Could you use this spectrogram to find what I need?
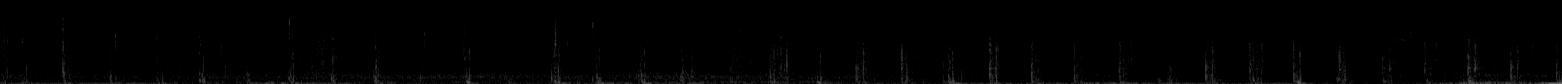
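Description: Footsteps swish steadily through tall grass.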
